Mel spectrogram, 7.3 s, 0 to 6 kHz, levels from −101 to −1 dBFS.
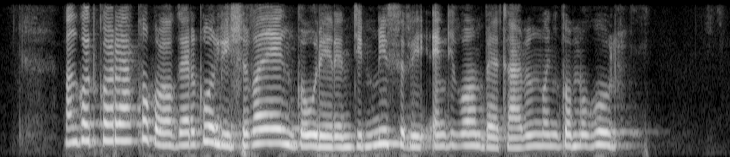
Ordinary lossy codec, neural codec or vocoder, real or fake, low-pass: none; codec, 44.1 kHz, 3.4 kbps, Pupu-Codec; fake; 5.4 kHz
